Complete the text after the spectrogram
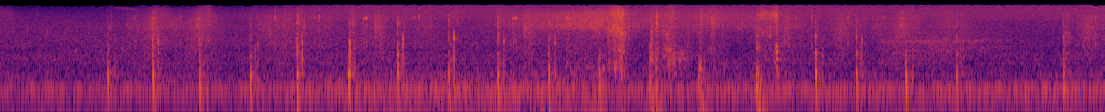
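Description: Footsteps tread slowly across a hard floor.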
